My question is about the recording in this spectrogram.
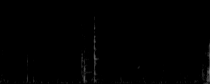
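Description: Near silence, with two faint sharp knocks close together about a second in, typical of a tennis ball being struck or bouncing during a wheelchair tennis rally.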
